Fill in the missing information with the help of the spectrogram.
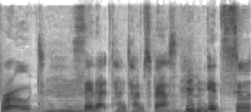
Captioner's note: chuckling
